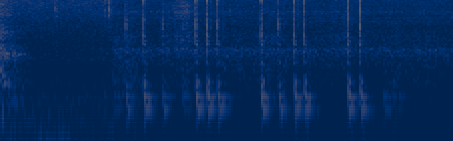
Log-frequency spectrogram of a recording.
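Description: Faint, irregular clicking of a computer mouse and keyboard in several short clusters, from desktop editing work.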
